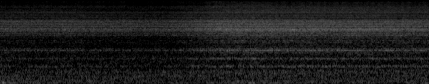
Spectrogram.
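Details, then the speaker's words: Porsche 911 3.2L engine during leak-down test, cylinder two pressurized, mic at crankcase breather outlet: steady hiss of air; compression leaking past piston rings, blow-by. "you hear the air coming right out of the crank case which means there's a little bit of air getting past the rings on number two"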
